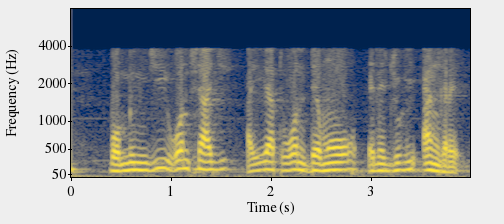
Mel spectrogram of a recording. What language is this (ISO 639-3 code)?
ful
